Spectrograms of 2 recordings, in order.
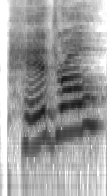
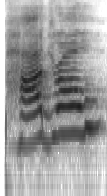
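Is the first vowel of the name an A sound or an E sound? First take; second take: E sound; A sound. First: The first vowel is said as an E sound. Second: The first vowel is said as an A sound. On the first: The speaker calls it wrong. "not a E" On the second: The speaker calls it right. "it's a A"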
